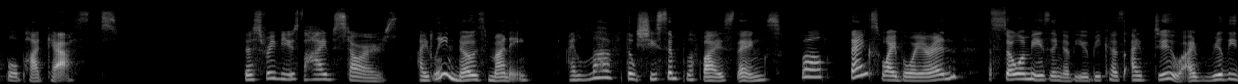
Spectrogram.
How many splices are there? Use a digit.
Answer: 5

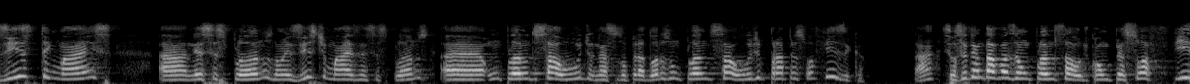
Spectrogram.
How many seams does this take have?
2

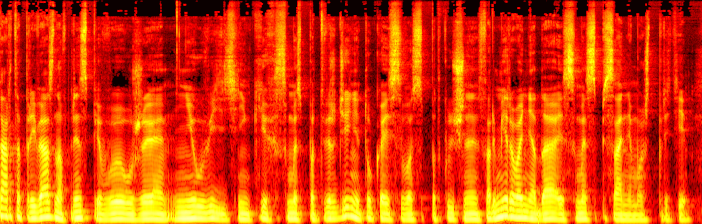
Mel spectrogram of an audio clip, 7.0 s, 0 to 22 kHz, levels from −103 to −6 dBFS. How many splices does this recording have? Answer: 0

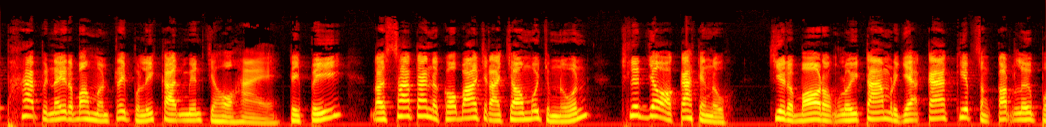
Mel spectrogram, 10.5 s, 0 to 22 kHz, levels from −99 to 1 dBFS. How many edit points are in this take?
1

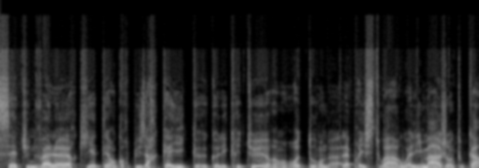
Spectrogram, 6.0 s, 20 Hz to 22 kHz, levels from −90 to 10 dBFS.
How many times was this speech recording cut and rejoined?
0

